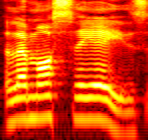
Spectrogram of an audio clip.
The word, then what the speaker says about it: La Marseillaise: So he would play La Marseillaise. Is that how it's pronounced? – Yeah.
